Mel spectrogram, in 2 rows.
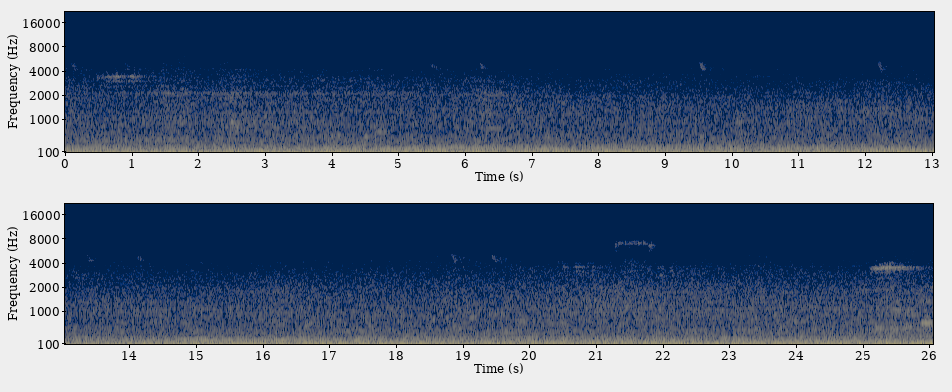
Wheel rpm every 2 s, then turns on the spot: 0, 0, 0, 0, 0, 0, 0, 0, 0, 0, 0, 0, 0.
none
